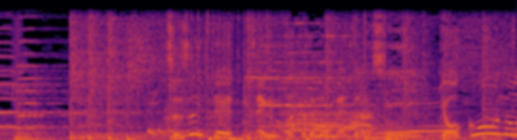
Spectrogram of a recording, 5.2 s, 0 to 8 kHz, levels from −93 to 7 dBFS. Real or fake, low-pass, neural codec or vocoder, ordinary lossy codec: real; 7.2 kHz; none; none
